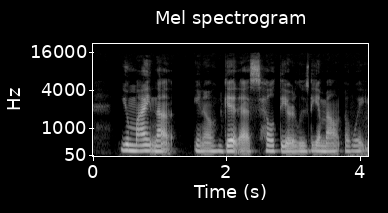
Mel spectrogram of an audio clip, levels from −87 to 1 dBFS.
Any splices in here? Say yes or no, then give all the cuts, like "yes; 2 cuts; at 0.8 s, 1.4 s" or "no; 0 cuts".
yes; 1 cut; at 3.2 s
